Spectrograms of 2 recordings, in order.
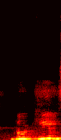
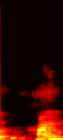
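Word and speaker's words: Durkheim: दुर्खीम साहब हम जानते हैं, इमाइल दुर्खीम साहब को दुर्खाइम कहिए या दुर्खीम कहिए, बात वही होती है। तो दुर्खीम साहब जो है, जो इंग्लिश जैसे थोड़ा सा शुद्ध उच्चारण उनका दुर्खाइम होता है क्योंकि वो फ्रांस के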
